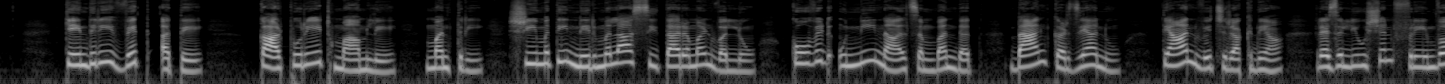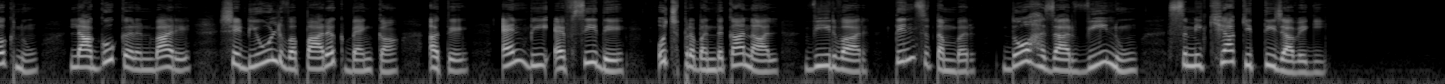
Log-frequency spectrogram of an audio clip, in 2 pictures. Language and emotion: Punjabi, neutral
